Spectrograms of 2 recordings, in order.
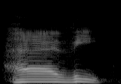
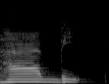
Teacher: Jadi ketika Bunda sentuhkan ujung lidah Bunda ke ujung gigi seri atas, makhraj huruf zal, suaranya ngalir. Hadhi, jangan hadi.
